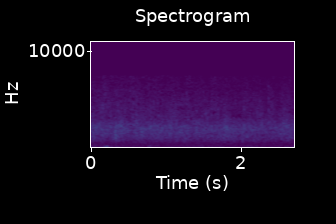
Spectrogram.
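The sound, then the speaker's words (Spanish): A church audience at Calvary Gospel Church claps steadily for a group of people, the dense patter of many hands blending into a continuous, even wash of applause that holds at a constant level without voices over it. “Let's give these folks a hand one more time.”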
